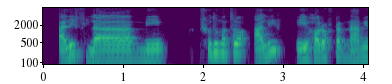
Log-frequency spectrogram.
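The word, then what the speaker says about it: الم: এই হরুফে মুকত্তাহাতের ভিতরে একটা হরফ আছে আলিফ যেটাই কোন ধরনের মাদ হয় না। যেরকম আমরা বলি আলিফ লাম মিম।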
